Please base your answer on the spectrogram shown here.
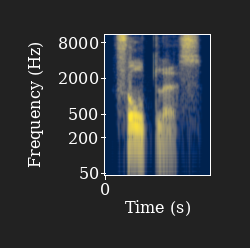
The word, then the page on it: faultless: British English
